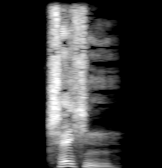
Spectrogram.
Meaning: inflection of Tscheche: 1. genitive/dative/accusative singular 2. plural
- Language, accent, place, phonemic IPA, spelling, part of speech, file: German, Germany, Berlin, /ˈt͡ʃɛçən/, Tschechen, noun, De-Tschechen.ogg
